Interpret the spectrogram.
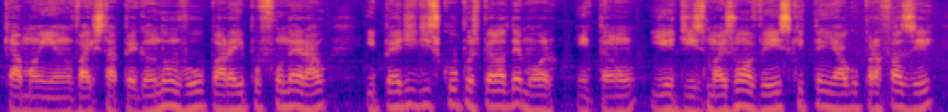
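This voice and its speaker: A man's voice: mid-range voice, steady tone, fairly quick, dark tone. A man narrating a comic recap in a casual, slangy storytelling manner.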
